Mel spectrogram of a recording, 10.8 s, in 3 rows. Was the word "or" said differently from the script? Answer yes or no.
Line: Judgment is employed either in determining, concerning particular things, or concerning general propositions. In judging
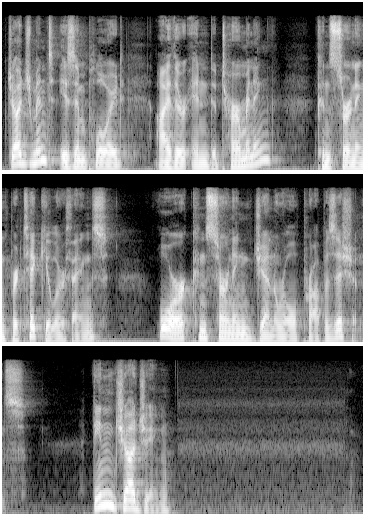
no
